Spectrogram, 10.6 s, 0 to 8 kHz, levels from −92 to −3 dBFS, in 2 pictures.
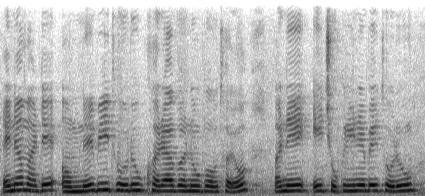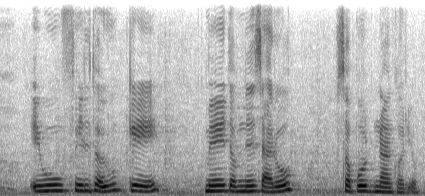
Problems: constant background noise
